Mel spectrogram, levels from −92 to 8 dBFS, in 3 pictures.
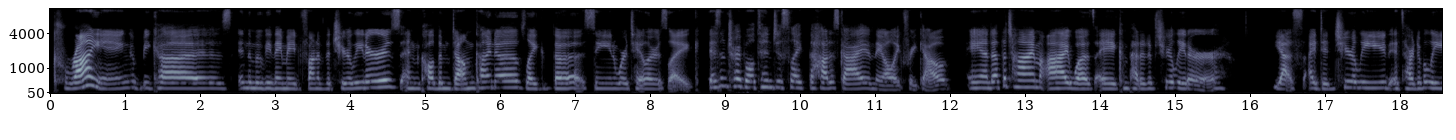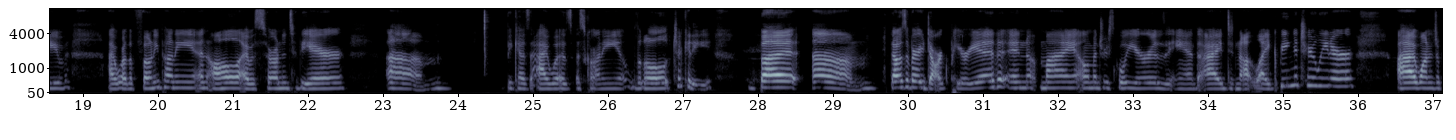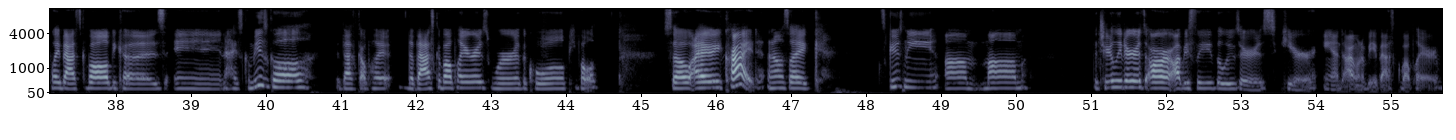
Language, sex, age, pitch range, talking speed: English, female, 20-39, 205-235 Hz, 150 wpm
